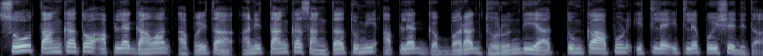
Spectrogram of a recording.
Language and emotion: Goan Konkani, neutral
